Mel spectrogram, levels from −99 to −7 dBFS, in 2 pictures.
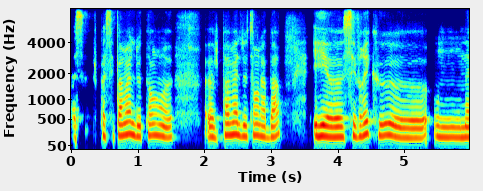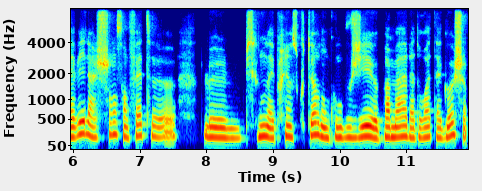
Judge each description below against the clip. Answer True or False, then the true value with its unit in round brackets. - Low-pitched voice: False (180 Hz)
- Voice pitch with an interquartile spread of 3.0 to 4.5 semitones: False (2.6 semitones)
